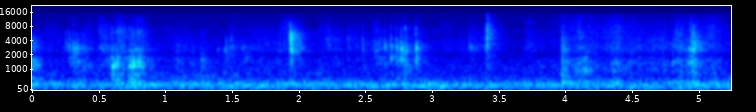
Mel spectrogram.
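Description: Soft, irregular rustling of bedclothes and magazine pages, with a few sharper crinkles about two seconds in and again near three and a half seconds.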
